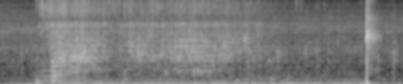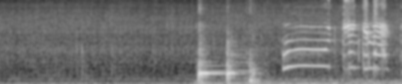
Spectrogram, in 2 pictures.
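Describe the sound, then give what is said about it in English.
Boiled potatoes are drained, with hot water rushing and splashing steadily for a few seconds. Later come a sharp click and a burst of brief clattering, squeaky sounds. “There, those potatoes are ready now. Let's drain them.”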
